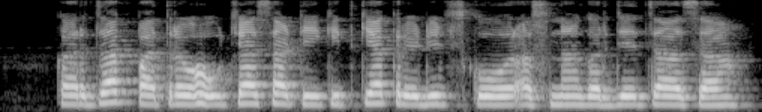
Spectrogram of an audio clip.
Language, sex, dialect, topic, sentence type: Marathi, female, Southern Konkan, banking, question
